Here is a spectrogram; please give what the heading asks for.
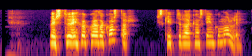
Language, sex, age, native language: Icelandic, female, 30-39, Icelandic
